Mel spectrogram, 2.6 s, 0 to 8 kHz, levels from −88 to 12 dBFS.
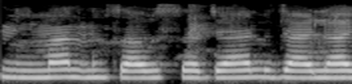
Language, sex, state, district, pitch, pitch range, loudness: Hindi, female, Bihar, Sitamarhi, 245 Hz, 245-255 Hz, -13 LUFS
